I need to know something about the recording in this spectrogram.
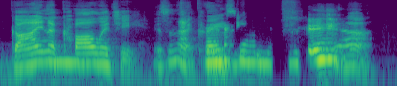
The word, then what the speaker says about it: gynecology: don't know if in British English they say it differently, but we say guy like a guy, a person, a man. It's the And same gynecology? pronunciation. Gynecology.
